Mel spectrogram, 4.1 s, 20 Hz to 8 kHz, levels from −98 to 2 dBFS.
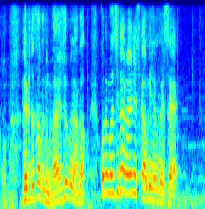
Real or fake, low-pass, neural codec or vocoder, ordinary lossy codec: fake; 7.2 kHz; codec, 24 kHz, 0.9 kbps, WavTokenizer, medium music audio release; AAC, 48 kbps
